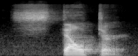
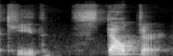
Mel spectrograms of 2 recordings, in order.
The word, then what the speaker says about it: Stelter: I've been getting his name wrong. Keith Stelter. Stelter. So for everybody else out there that's listening, it's Keith Stelter.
